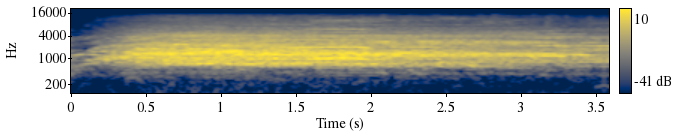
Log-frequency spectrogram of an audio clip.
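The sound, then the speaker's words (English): A large concert crowd in San Francisco screams and cheers in a sustained, loud roar. High-pitched whoops and shouts blend into a dense wall of noise that swells quickly and holds steady. “Scream for me, San Francisco!”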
